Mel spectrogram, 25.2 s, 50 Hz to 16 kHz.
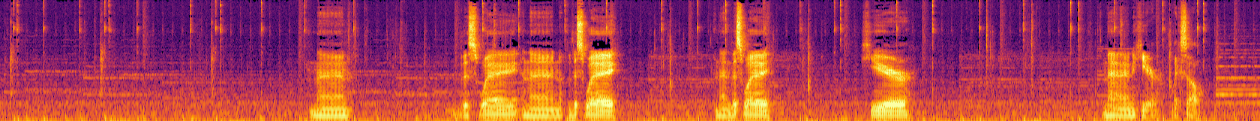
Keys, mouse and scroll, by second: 0.1 i, 0.9 click, 2.7 click, 3.5 click, 5.2-6.1 drag, 7.1-9.7 drag, 10.4 click, 12.1 click, 13.9 click, 15.2 click, 16.7 click, 17.9 click, 19.5 click, 21.4 click, 22.3-23.3 drag, 23.9 click, 24.1 space.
